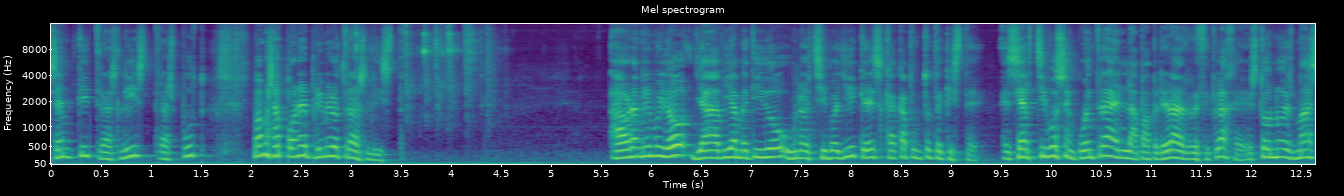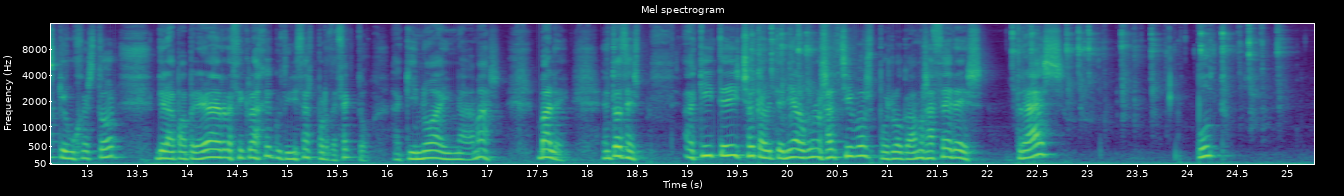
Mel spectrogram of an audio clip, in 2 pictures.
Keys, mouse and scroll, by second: 3.3-4.5 typing, 19.4-20.7 typing, 22.0-25.2 typing.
